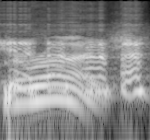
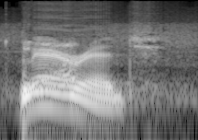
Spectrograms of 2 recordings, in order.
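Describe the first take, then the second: First: The stress is on the second syllable. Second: The stress is on the first syllable. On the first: "accent the second syllable" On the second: "we accent the first syllable"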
